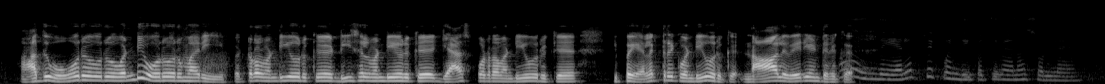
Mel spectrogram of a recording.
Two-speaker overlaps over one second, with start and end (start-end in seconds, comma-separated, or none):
none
